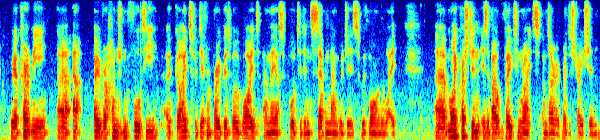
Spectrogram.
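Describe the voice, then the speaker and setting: A man talks at a fairly quick pace with a dark, mellow tone. His intonation is monotone and flat. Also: fairly low pitch for a man. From outside the US. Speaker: retail investor advocate. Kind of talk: panel Q&A. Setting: live online audio stream. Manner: halting, many fillers.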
